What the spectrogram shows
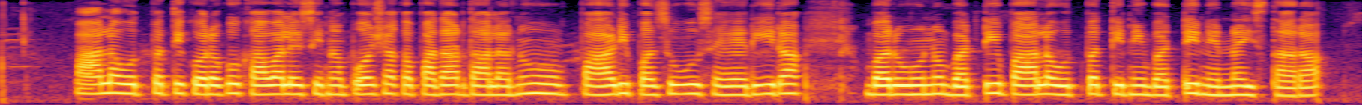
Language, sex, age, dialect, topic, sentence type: Telugu, female, 31-35, Central/Coastal, agriculture, question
